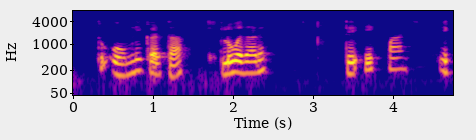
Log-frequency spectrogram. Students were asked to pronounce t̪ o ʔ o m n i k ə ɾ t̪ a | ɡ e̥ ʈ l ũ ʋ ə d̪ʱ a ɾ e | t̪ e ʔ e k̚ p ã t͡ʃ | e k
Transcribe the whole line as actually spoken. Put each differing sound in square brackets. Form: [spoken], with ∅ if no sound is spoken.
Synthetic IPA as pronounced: t̪ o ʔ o m n i k ə ɾ t̪ a | [k] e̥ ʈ l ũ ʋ ə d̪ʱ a ɾ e | t̪ e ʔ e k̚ p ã t͡ʃ | e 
